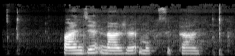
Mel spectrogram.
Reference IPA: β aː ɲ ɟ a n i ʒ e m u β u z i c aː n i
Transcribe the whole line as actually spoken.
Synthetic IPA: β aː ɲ ɟ e n a ʒ e m u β u s i t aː n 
